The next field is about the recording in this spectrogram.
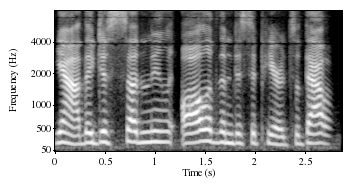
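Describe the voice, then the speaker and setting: A woman's voice: mid-range voice, steady tone, brisk, a bit bright, no room sound. A woman co-hosting a podcast, chatting casually and acting out what people said. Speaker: podcast co-host. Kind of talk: casual chat with acted-out quotes.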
